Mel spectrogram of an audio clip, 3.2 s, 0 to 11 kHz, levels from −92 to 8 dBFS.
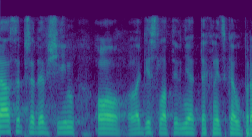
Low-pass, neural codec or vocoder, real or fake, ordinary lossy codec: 7.2 kHz; codec, 16 kHz, 16 kbps, FunCodec, trained on LibriTTS, 50 frames a second; fake; AAC, 48 kbps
